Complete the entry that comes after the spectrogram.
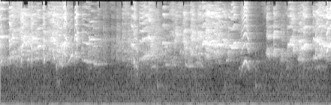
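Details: Caged rosy-faced and Fischer's lovebirds giving harsh, squawky chatter mixed with thin high chirps and short rising squeaks, a steady overlapping stream from several birds.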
